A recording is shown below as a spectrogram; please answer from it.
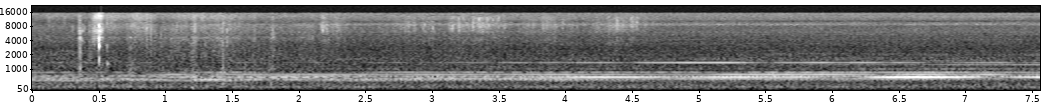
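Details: Faint sustained mid-pitched wail with slight wavering over quiet outdoor background, Denver CO, early November 2012; recurred same time and weekday a month apart, ends with "powering off" sound; owner assumes man-made, possibly mechanized, source unknown.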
